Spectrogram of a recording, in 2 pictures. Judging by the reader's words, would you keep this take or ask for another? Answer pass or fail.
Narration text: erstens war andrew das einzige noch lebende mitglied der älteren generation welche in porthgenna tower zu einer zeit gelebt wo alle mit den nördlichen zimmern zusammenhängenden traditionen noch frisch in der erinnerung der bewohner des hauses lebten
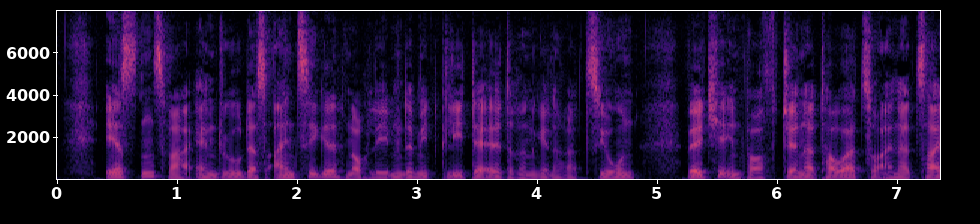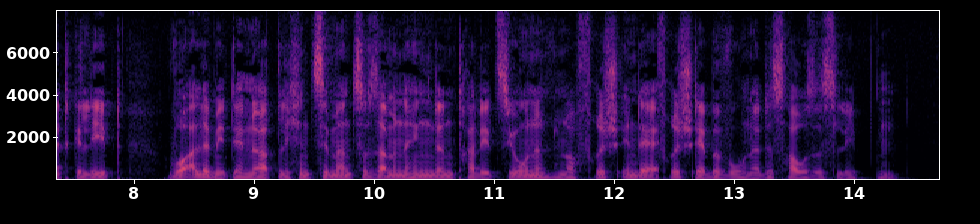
fail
